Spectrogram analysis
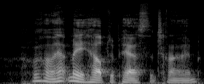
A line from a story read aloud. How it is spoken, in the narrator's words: Chris murmured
